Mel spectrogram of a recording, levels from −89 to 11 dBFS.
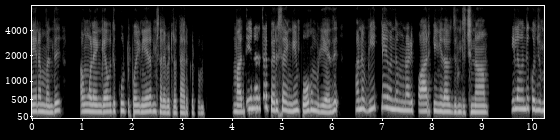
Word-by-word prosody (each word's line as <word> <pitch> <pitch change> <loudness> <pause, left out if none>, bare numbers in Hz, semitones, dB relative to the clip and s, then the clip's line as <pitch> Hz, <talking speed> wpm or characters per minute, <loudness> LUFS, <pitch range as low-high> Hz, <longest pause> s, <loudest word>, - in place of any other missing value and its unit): நேரம் 185 -1 +1
வந்து 175 +5 +1 0.5
அவங்கள 185 0 +2
எங்கயாவது 180 +2 +1
கூட்டு 200 -3 -1
போய் 180 0 +2
நேரம் 190 +1 +1
செலவிட்றதா 160 -2 -1
இருக்கட்டும், 150 0 -8 0.7
மதிய 185 +9 +1
நேரத்துல 270 +2 -1
பெருசா 225 +1 +2
எங்கயும் 205 +1 +1
போக 205 +3 +4
முடியாது. 175 +2 +1 0.4
ஆனா 245 +2 +3
வீட்லயே 285 +3 -2
வந்து 245 -1 +3
முன்னாடி 215 0 +1 0.2
பார்க்கிங் 195 0 +1
ஏதாவது 180 -2 +1
இருந்துச்சுன்னா, 170 +1 0 0.7
இல்ல 255 - +2
வந்து 255 +1 +2
கொஞ்சம் 225 -3 +2
190 Hz, 145 wpm, -23 LUFS, 175-220 Hz, 0.7 s, போக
